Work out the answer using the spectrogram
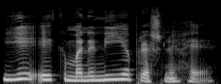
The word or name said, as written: मननीय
